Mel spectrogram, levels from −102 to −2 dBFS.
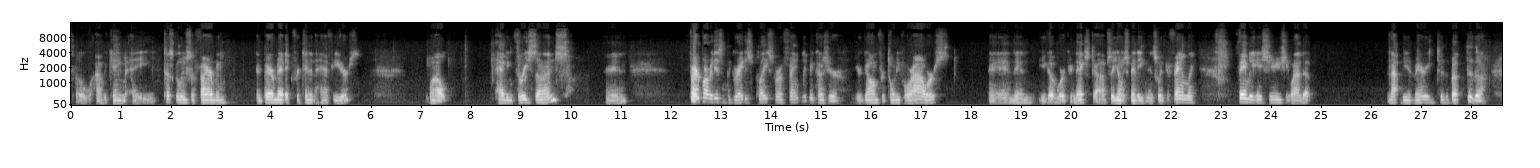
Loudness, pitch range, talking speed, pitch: -24 LUFS, 120-140 Hz, 135 wpm, 130 Hz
